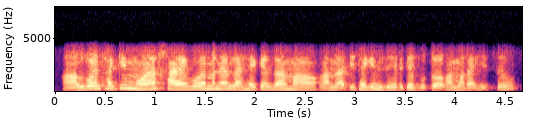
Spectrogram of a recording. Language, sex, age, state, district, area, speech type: Assamese, female, 60+, Assam, Morigaon, rural, conversation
